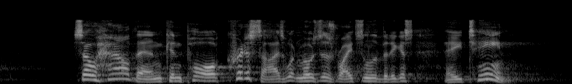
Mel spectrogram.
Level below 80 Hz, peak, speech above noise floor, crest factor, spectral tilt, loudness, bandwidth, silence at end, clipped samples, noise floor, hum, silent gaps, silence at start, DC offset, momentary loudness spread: -76 dBFS; -14 dBFS; 38 dB; 18 dB; -3 dB/octave; -31 LUFS; 8.6 kHz; 0.5 s; under 0.1%; -70 dBFS; none; none; 0.75 s; under 0.1%; 7 LU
